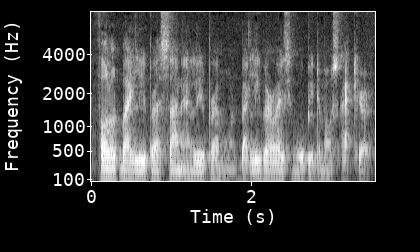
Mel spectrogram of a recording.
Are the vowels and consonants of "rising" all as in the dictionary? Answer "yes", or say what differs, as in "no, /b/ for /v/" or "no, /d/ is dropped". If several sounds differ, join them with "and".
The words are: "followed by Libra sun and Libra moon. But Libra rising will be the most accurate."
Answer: no, /l/ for /ɹ/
